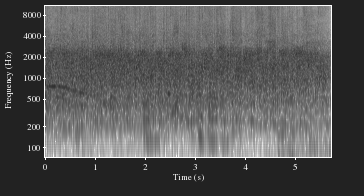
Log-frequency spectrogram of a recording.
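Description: Sustained, loud applause from an audience, a dense steady wash of many hands clapping that holds evenly for several seconds before beginning to taper at the end.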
